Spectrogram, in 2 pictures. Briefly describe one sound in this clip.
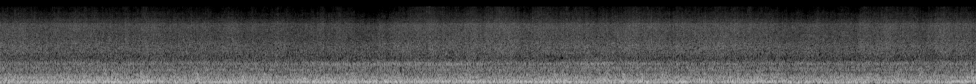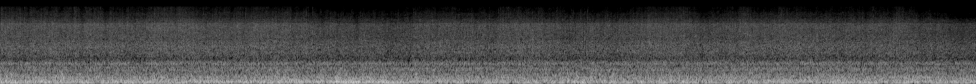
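A windshield wiper sweeps across the glass.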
